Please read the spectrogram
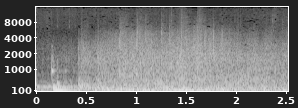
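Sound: crack of thunder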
